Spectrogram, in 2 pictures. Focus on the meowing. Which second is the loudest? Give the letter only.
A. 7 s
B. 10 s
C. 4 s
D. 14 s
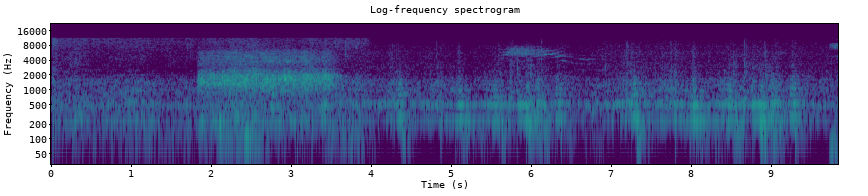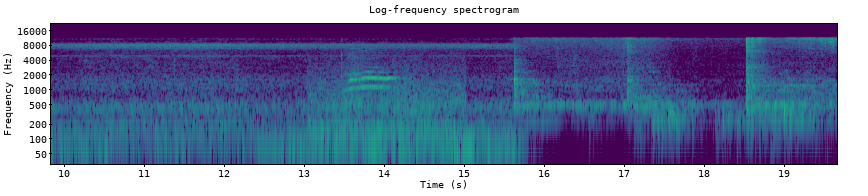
D.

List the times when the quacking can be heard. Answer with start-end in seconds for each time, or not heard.
1.8-3.6.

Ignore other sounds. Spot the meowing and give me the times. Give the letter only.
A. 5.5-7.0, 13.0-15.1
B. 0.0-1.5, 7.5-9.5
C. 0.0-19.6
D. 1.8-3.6
A.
